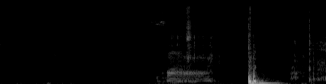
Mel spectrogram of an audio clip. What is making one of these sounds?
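Paper rustles as a notebook page is lifted and moved.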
